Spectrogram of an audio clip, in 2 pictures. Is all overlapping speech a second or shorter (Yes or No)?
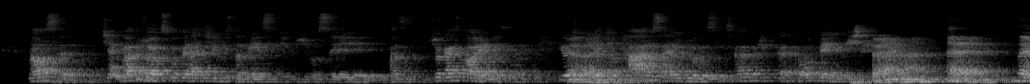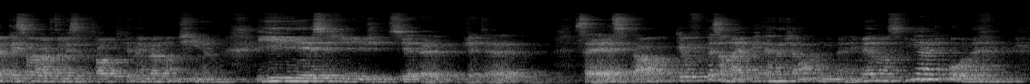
Yes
